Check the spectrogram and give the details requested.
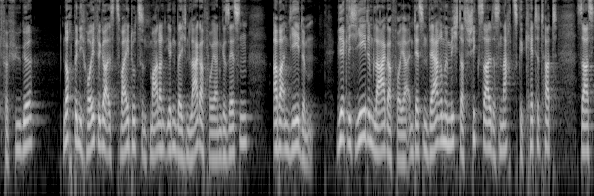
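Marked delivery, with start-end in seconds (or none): none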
